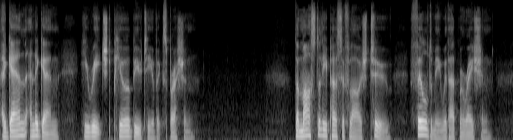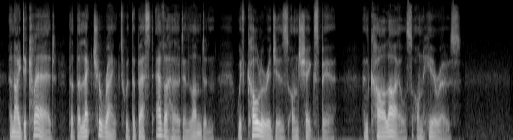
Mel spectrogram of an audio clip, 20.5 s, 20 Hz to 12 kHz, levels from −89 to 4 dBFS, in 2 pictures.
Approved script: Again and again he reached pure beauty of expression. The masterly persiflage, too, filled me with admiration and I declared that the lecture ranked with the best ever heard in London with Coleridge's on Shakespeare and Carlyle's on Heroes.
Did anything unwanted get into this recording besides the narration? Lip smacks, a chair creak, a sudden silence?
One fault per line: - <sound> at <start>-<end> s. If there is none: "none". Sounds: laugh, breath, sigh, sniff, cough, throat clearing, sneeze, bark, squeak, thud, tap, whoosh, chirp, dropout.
none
